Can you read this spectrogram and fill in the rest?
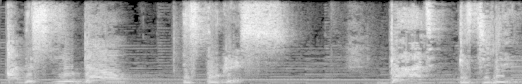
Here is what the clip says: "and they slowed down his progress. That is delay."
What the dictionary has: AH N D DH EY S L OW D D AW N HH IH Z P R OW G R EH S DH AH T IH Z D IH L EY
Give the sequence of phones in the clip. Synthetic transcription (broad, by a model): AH N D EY S N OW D D AW N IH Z P R OW G R EH S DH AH T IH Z D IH L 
